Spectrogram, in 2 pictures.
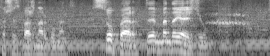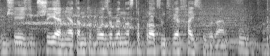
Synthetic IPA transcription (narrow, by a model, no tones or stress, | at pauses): t̪ɛʂjɛst̪vaʐnɘaɾɡumɛnt̪ | supɛɾt̪ɘmbɛnd̪ɛjeʑd͡ʑiw | t̪ɘmɕɛjeʑd͡ʑipʂɘjɛmɲɛat̪amt̪ɔbɘwɔzɾɔbʲjɔnɛnast̪ɔpɾɔt̪sɛnt̪jiljakxajsuvɘd̪awɛmu | a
